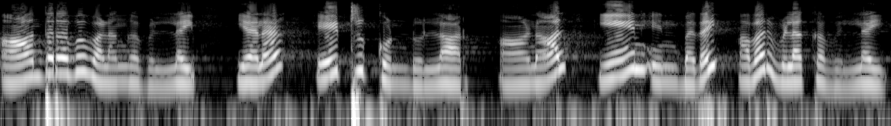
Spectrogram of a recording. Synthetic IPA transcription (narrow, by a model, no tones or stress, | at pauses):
aːnd̪ɐɾɐʋɯʋɐɭɐŋɡɐʋɪlːɐɪ | ɛnɐeːʈrɯkːɔɳɖɯɭːaːɾ | aːnaːleːnɛnbɐðɐɪɐʋɐɾʋɪɭɐkːɐʋɪlːɐɪ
